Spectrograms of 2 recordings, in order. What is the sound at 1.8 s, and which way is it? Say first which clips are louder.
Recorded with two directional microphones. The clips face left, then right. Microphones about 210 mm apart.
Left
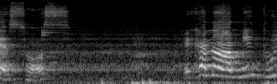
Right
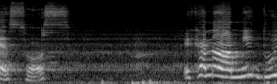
Speech: right 2 dB; 30° right (ahead or behind).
